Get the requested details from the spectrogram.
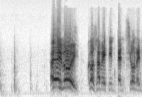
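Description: A man with a deep voice talks loudly and excitedly, close by.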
